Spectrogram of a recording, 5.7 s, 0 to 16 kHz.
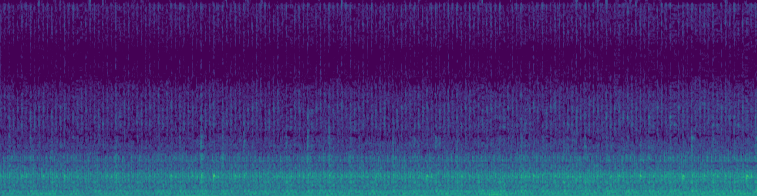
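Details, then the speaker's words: Mercedes OM605 diesel, warm day around +17–20°C: steady idle that starts clattering and knocking intermittently about 2–3 minutes after start, once the glow plugs switch off; no misfire. Cause unknown, not resolved. "Сейчас пройдёт вот эти 2-3 минуты, он начнёт клокотапать. Ну, услышите, прямо не очень комфортно и приятная. Ещё 2 минуты. Но всё равно вот есть моментами он клокочит и простукивает."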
